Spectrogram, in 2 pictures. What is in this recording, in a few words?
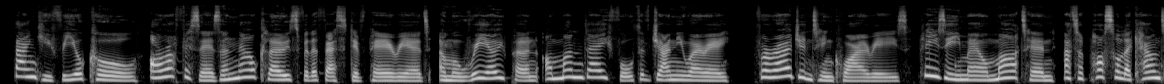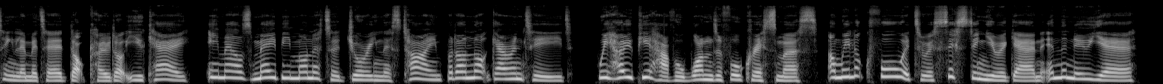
telephone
